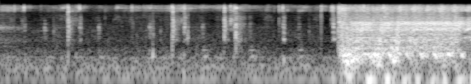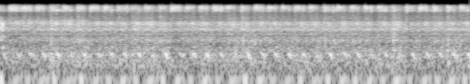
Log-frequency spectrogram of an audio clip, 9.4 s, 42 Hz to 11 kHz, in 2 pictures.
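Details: IH 5288 tractor diesel, first start after work: quiet clicks, then steady cranking about four strokes a second that never catches. There is no fuel at the injectors yet because the empty lines still hold air.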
